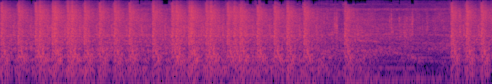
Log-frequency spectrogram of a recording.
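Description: Gunfire from the video game Zomborg rattles in rapid automatic bursts, dense and continuous, then briefly eases before firing resumes near the end.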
